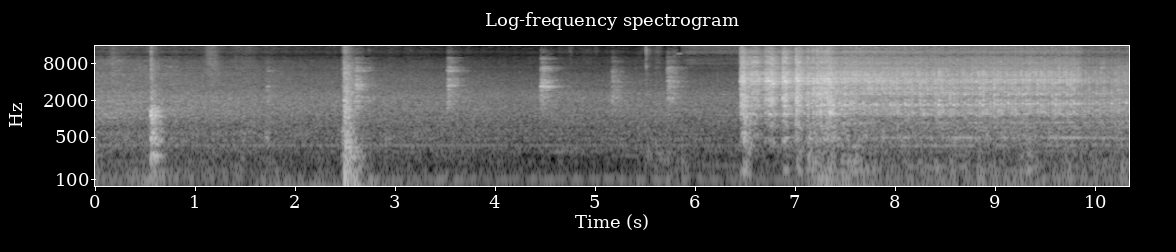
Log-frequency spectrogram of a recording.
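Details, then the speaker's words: Maruti Suzuki Ciaz jacked up, engine started and right front wheel spinning: steady rumbling growl over idle, much louder than the left side; worn right front wheel bearing to be replaced. "अभी आप यह sound सुन रहे हो ऐसा ही sound आपने उस side का उस ल को भी हमने घुमाया था लेफ्ट साइड के उसमें ऐसा साउंड नहीं था इसमें हथ से ज्यादा साउंड है में हमें बेरिंग चेंज करना पड़ेगा"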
